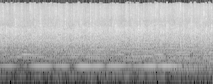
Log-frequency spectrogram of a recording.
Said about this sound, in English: Give the Lord a clap offering, would you? Thank you, Lord.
